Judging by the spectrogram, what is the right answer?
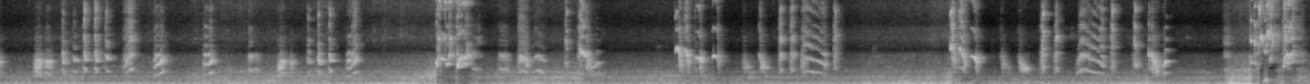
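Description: Young long-tailed shrike (cendet) singing a continuous chattering song of rapid sharp notes mixed with harsh squawks, with short breaks about six and twelve seconds in. It is a newly singing bird, just starting its full song.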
